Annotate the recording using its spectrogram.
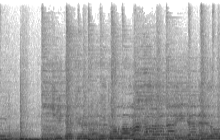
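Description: A rock band playing live: drum kit, bass and electric and acoustic guitars, with a young man singing the lead vocal. The singing pauses briefly at the start and comes back in about a second in while the band keeps playing.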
